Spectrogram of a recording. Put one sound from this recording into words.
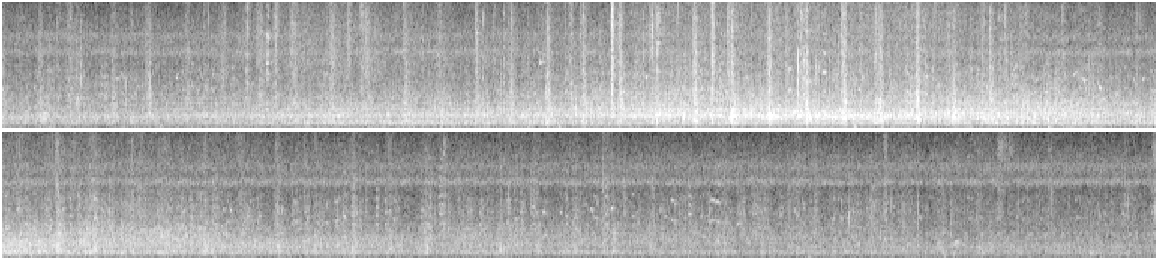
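Carriage wheels crunch and rattle over gravel, growing louder as they pass and then fading.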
